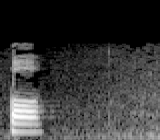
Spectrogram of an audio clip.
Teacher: مدت الألف، ولكن القاف لوحده لا يمد. لو أن حرف القاف عاوز أمده ما ينفعش، قا، ما ينفعش أمده أكتر من كده، دا، طا، لا أستطيع أن أمده أكتر من هذا.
